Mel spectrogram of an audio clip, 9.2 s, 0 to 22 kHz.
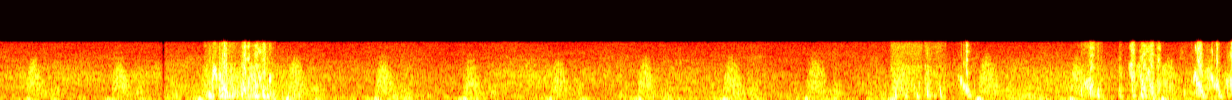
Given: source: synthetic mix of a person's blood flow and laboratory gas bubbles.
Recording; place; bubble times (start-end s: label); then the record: Doppler ultrasound of blood flow; subclavian vein
1.51-2.07 s: bubbles
6.67-7.10 s: bubbles
7.18-7.33 s: bubbles
8.07-8.28 s: bubbles
8.38-8.44 s: bubbles
8.46-8.76 s: bubbles
8.87-9.25 s: bubbles
From the record:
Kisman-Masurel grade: 223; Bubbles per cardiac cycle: several, 3 to 8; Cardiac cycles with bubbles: 10 to 50%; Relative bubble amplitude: loud (0.450 to 0.775); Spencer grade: 2 (many but less than half of the cardiac periods contain bubble signals, singularly or in groups); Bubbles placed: anywhere in the cardiac cycle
